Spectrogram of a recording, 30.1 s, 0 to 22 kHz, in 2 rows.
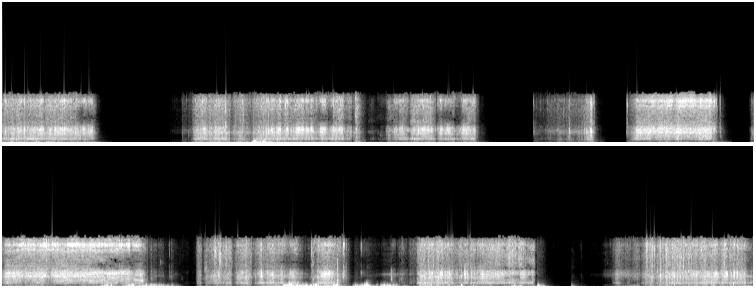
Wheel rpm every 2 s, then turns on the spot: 20, 10, 30, 20, 10, 0, 40, 40, 60, 10, 10, 20, 20, 0, 20.
0-10 18-26 28-30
